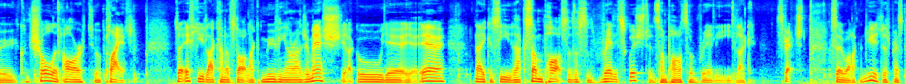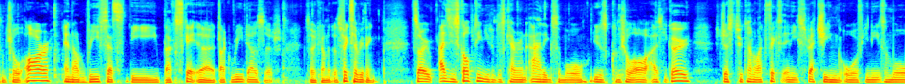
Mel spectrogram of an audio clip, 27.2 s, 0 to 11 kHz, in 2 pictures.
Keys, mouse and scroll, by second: 0.9 ctrl+r, 1.2-3.3 middle drag, 3.3 f, 3.8-6.8 drag, 6.8 Tab, 7.0-11.8 middle drag, 12.3 Tab, 13.1 middle click, 13.9 ctrl+r, 14.0 middle click, 14.4 Tab, 15.0-17.8 middle drag, 17.8 click, 18.0 middle click, 18.2 Tab, 18.6-22.6 middle drag, 22.9 ctrl+r, 24.2-27.1 middle drag.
